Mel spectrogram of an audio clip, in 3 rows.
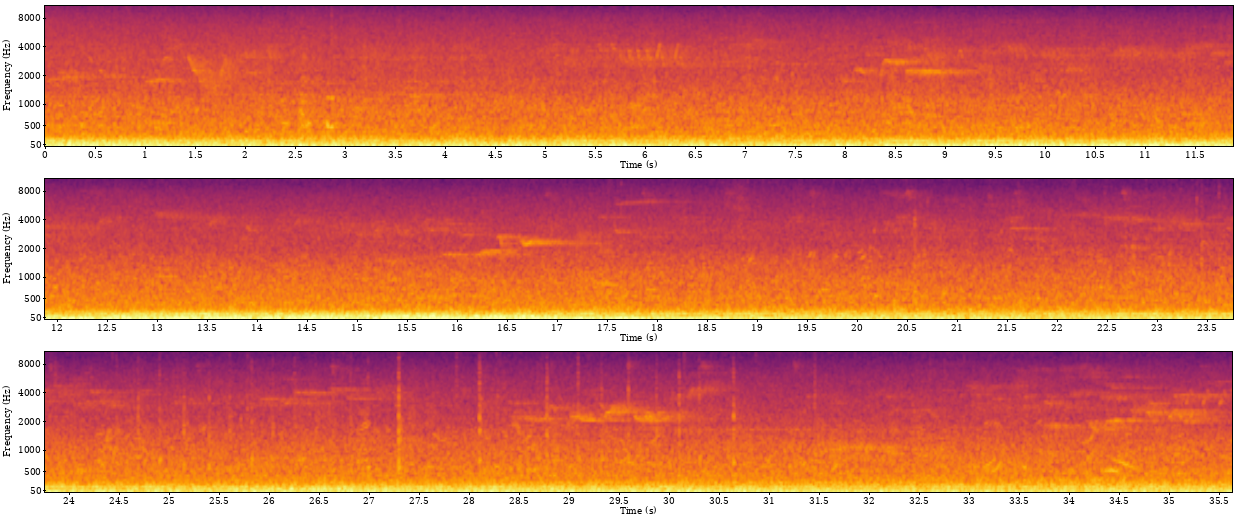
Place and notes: Stadtwald Köln, at pond Adenauerweiher, ambience /w joggers, a cricket, an aircraft and distant Autobahn traffic noise
(Sony PCM D50, Primo EM172)
Regierungsbezirk Köln, Nordrhein-Westfalen, Deutschland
